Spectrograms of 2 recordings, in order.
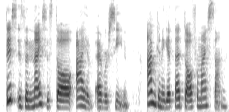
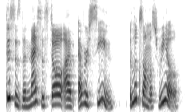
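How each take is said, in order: First: Lightly voiced, even-toned man; a hint of a pleased male shopper; admiring man. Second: Lilting delight at a lovely doll; admiring lady. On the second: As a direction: gush a little over a find. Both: A narrator's reading.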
